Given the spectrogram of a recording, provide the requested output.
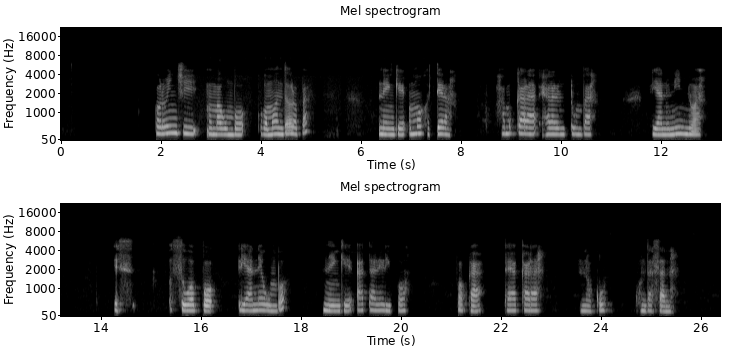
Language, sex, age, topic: Oshiwambo, female, 18-24, agriculture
